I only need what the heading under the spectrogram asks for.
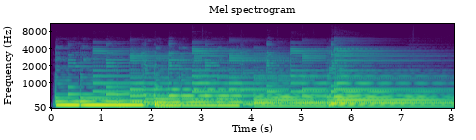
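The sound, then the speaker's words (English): Loud, sustained instrument notes and chords played through the more intense vibrato setting, depth about halfway, the pitch wavering steadily as the notes change, with no talking over the playing. “So this is the more intense setting for the vibrato.”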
